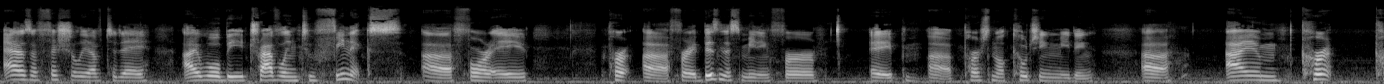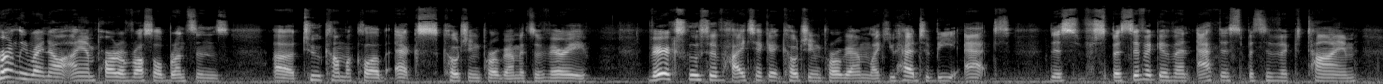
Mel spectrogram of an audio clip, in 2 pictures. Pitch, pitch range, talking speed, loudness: 165 Hz, 140-185 Hz, 145 wpm, -19 LUFS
